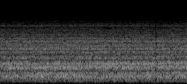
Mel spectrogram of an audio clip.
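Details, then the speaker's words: Tube-type superregenerative VHF aircraft receiver with no station tuned: a constant, even rushing hiss with no tone or voice, the normal super-regen noise. A squelch circuit is planned, and a simple 1k resistor was found to mute it. "so that's going to be my plan for my squelch circuit rather than listening to this noise all the time"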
